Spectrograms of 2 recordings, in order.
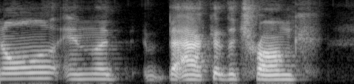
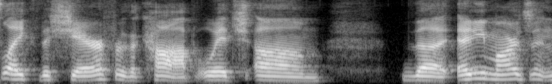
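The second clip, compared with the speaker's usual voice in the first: normal talking voice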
